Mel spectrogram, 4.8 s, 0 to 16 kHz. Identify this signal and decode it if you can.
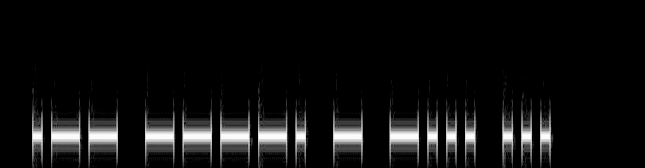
Morse code, heard as a keyed tone, about 17 wpm, 700 Hz. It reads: W9TBS
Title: USA Callsign DE Callsign - 5 Characters - 17wpm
